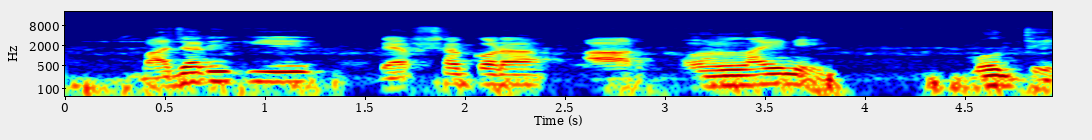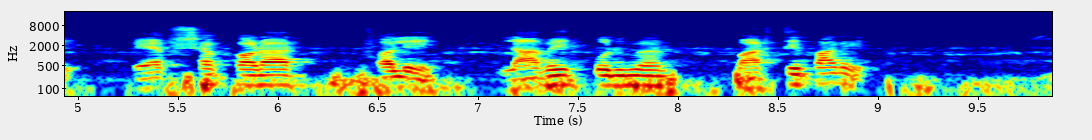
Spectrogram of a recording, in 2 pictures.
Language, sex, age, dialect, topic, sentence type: Bengali, male, 41-45, Standard Colloquial, agriculture, question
